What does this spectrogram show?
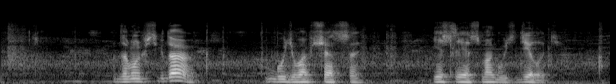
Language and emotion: Russian, neutral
